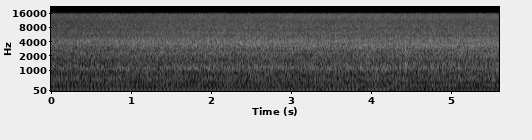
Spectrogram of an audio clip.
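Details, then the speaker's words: Old three-phase grinder/polisher bought with a locked-up arbor, first run: a steady, even motor hum holding one pitch with no wobble or rattle, spinning the right way and vibration-free. "it's spinning the right way the first time yay and it works this is going to be good sounds good doesn't it no vibrations"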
